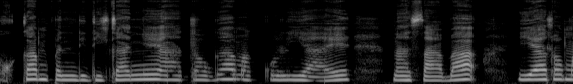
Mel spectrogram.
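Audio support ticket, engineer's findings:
Rough, slightly doubled speech 1.67–3.25 s. Channel delay (comb filtering) at mono sum, one side around 20 ms late, notches from near 30 Hz. Fixed notches, unlike flanging's sweep.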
